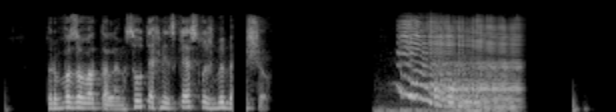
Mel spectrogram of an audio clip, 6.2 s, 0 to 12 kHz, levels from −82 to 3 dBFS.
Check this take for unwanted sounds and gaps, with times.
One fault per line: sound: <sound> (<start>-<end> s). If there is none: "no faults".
sound: dropout (2.3-2.5 s)
sound: squeak (3.7-5.3 s)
